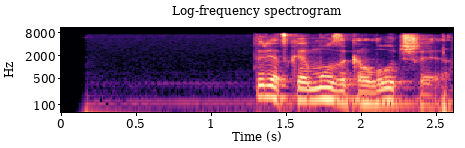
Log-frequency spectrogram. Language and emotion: Russian, positive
